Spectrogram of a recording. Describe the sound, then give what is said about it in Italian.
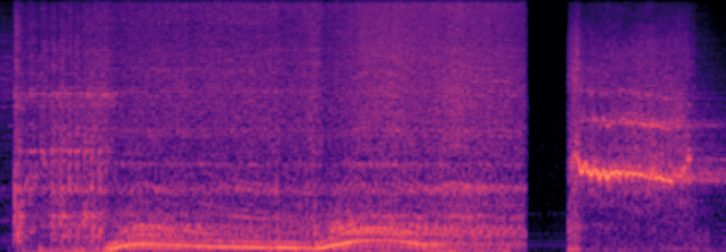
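A car engine roars and revs hard twice as the vehicle sets off and accelerates away, followed after a brief gap by a sharp, high tire squeal. “Mappa impostata, cintura allacciate, chiudiamo i portelloni e si parte.”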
